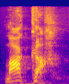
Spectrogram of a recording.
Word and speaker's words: Maacah: How do you pronounce it? Where are you? – Maacah. – Yeah. Well, I'm close. I just didn't put the emphasis in there.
